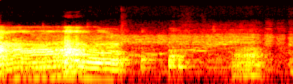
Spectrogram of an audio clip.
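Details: Siberian Husky. A Siberian Husky puppy whines in a drawn-out, warbling voice that rises and falls for over a second, then trails into softer, broken whimpers. The vocal pleading is an invitation to play.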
